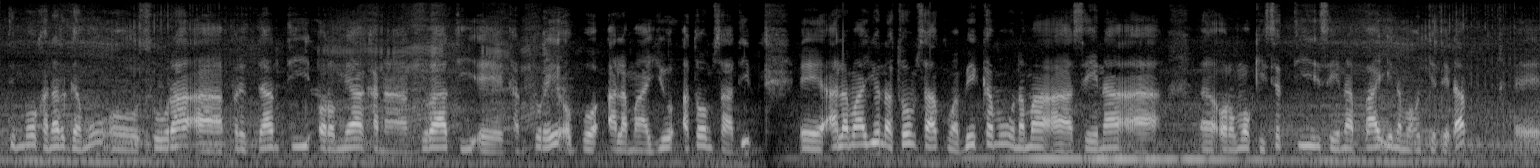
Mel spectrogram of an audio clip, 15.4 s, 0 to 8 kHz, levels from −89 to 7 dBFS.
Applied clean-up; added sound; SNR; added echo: none; Motorcycle; 14 dB; none.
